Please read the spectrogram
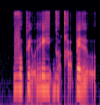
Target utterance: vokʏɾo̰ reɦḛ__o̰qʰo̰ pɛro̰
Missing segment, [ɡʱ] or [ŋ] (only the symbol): ɡʱ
